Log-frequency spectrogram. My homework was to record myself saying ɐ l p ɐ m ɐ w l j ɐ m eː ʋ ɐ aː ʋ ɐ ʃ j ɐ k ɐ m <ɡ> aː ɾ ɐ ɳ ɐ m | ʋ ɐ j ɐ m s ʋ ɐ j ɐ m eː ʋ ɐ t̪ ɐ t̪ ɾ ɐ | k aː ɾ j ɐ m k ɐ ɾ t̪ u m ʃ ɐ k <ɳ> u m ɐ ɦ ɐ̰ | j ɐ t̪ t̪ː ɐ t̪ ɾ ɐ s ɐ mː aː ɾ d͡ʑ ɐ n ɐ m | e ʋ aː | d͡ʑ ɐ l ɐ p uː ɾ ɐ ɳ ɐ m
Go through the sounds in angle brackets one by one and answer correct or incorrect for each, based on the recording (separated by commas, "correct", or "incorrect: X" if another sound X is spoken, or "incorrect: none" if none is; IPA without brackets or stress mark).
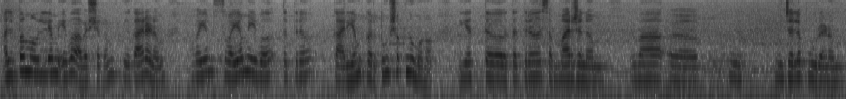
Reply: incorrect: k, incorrect: n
